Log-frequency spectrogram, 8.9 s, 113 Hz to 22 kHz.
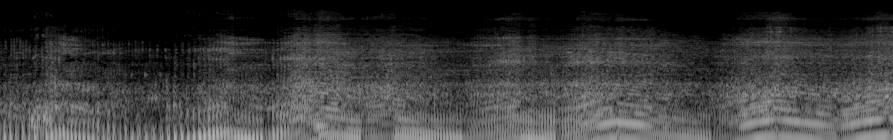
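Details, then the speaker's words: Honda XRM 125 single-cylinder engine, owner reports noise and white exhaust smoke, engine repeatedly ran low or dry of oil: revving with hollow clattering rattle rising with throttle from cylinder block; piston slap. "So ngayon ang p concern talaga Ang ingay lumlabas sa kanyang makina guys ito ay ang tunog piston slaps"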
